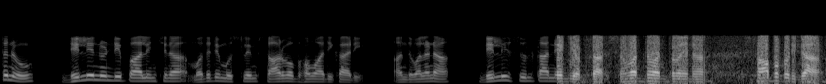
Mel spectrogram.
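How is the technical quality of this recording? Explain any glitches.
The recording carries one serious glitch in its final stretch. From 5.57 s, just after "ముస్లిం సార్వభౌమాధికారి అందువలన ఢిల్లీ", until the end at 8.26 s, the speech turns harsh and gritty, with loud parts crunching and quiet gaps filled with hiss. This is mu-law and A-law mixed up. The telephone-band audio, limited to 4 kHz at 8 kHz sampling, was coded with A-law but read back as mu-law, so sample levels are mapped wrongly and near-silent values jump well above zero.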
